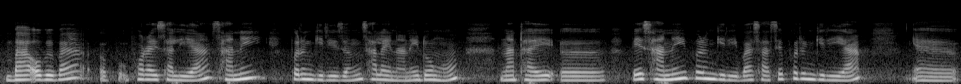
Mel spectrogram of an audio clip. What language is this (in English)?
Bodo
